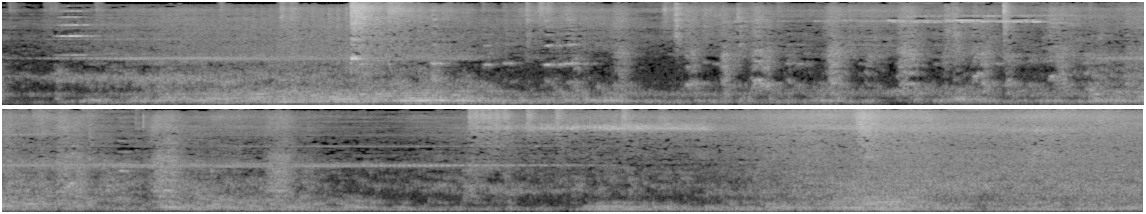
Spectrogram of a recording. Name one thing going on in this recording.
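A bus motor hums and whines, rising and falling in pitch as the bus pulls away and slows.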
